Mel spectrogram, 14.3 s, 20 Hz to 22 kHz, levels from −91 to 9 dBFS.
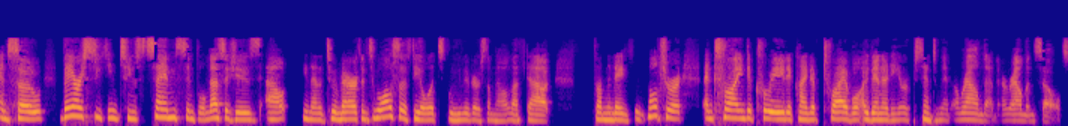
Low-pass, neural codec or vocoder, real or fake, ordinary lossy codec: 7.2 kHz; codec, 16 kHz, 0.5 kbps, X-Codec, HuBERT features, trained on general audio; fake; MP3, 32 kbps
